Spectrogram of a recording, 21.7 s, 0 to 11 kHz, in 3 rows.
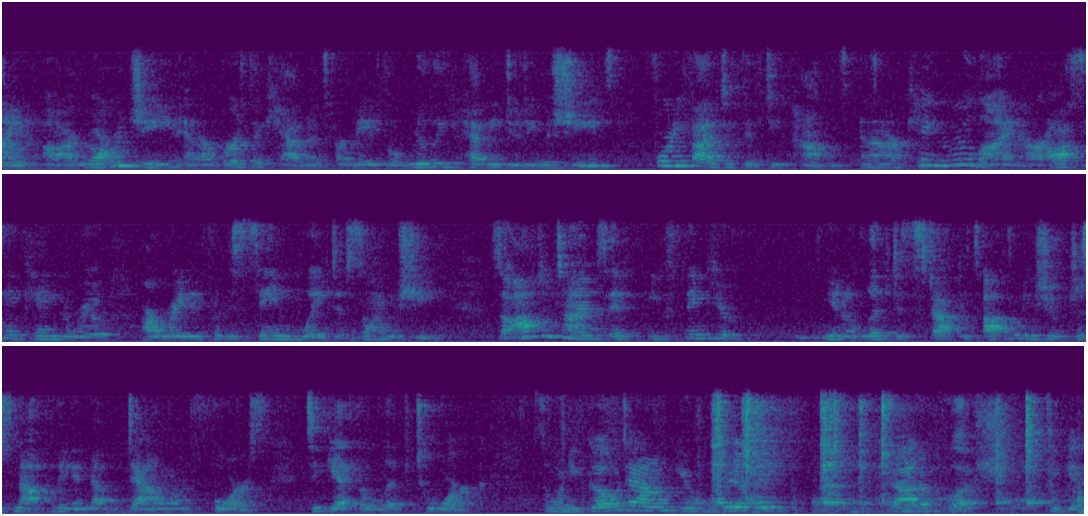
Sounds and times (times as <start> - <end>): Speech: 0.0 - 21.6.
